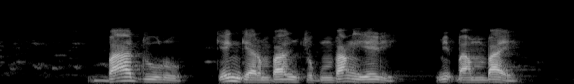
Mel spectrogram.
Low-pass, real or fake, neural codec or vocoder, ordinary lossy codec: 5.4 kHz; fake; vocoder, 44.1 kHz, 128 mel bands every 512 samples, BigVGAN v2; Opus, 64 kbps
